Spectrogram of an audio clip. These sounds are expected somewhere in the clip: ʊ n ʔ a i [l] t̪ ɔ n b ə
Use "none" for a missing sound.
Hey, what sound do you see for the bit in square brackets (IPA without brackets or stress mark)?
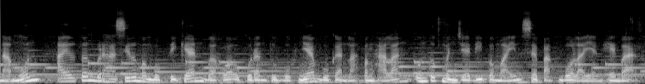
l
